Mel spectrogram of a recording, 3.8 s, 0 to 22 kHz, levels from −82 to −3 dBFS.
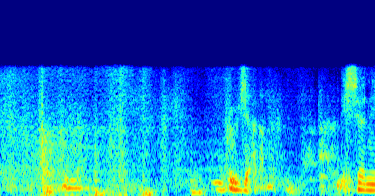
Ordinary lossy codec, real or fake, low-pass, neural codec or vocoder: Opus, 32 kbps; fake; 5.4 kHz; codec, 16 kHz in and 24 kHz out, 0.4 kbps, LongCat-Audio-Codec, fine tuned four codebook decoder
